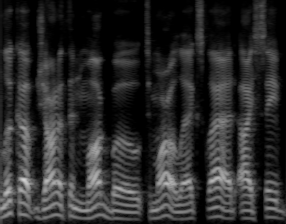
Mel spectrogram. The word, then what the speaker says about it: Mogbo: Mogbo.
